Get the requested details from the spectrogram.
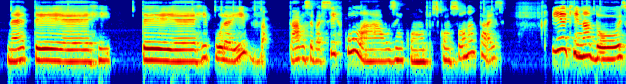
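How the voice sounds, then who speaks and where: Slow, gravelly-voiced woman teacher. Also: a little high, fairly bright tone, lo-fi sound. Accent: Brazilian Portuguese. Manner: slow, patient, counting aloud step by step. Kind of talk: recorded classroom lesson explaining worksheets.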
